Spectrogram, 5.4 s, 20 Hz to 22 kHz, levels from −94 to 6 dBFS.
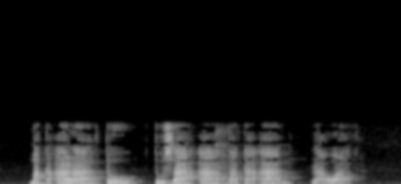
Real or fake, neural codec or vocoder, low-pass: real; none; 7.2 kHz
